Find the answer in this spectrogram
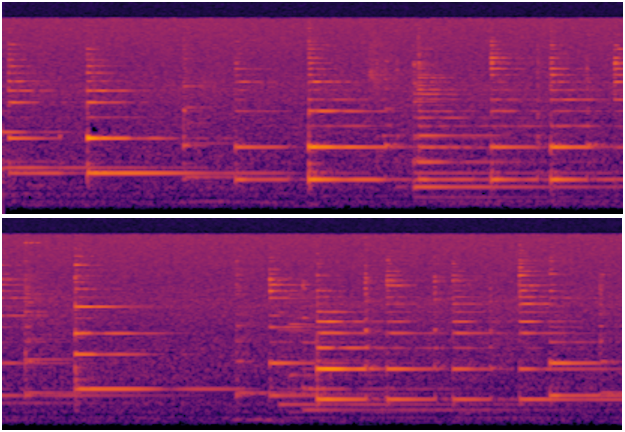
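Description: Solo harp, its strings plucked by hand in a slow melody, one or two notes a second, each note left to ring into the next.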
